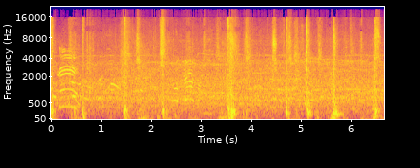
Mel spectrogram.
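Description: Punches land in the boxing video game Fight Night Champion: sharp, thudding impacts about every half second to second, some clustered as combinations, over crowd murmur and talk.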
